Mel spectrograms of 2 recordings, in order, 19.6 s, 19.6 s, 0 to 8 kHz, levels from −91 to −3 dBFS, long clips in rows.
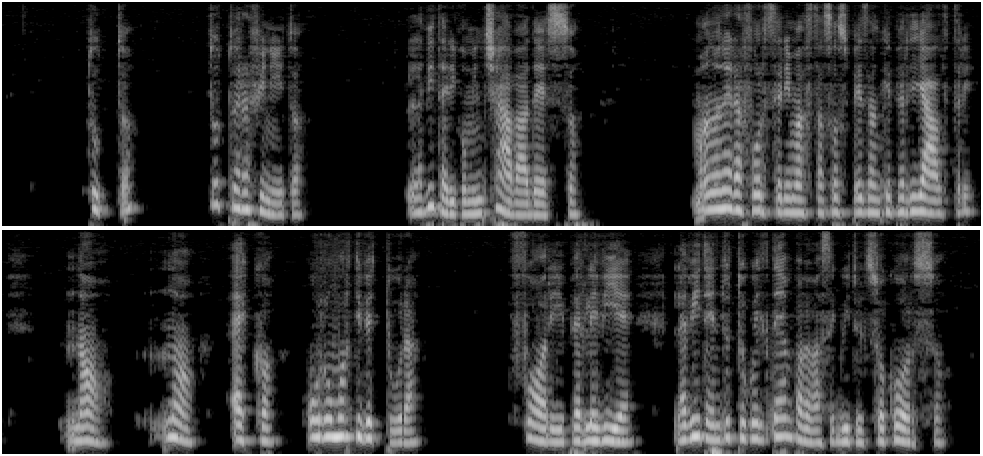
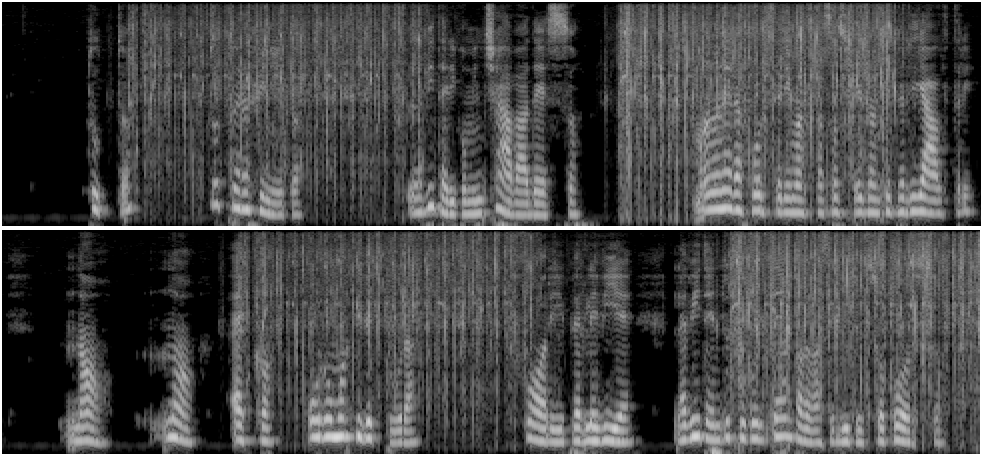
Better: first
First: none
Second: background sound (Rattle (instrument)); 10 dB below the speech

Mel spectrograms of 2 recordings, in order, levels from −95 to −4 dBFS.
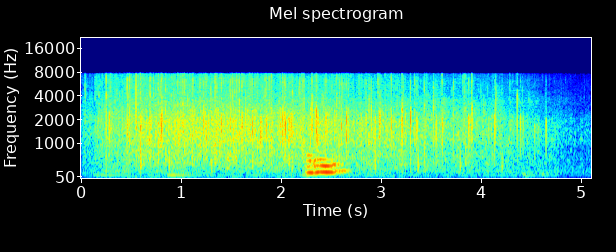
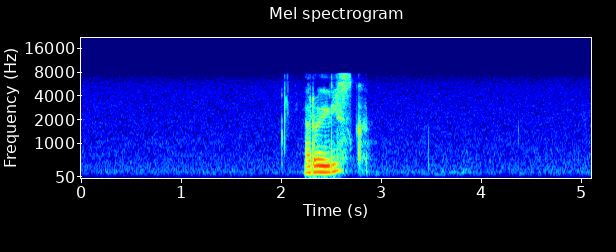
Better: second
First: background sound (Applause); 4 dB above the speech // room echo; dies away in 0.3 s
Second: none

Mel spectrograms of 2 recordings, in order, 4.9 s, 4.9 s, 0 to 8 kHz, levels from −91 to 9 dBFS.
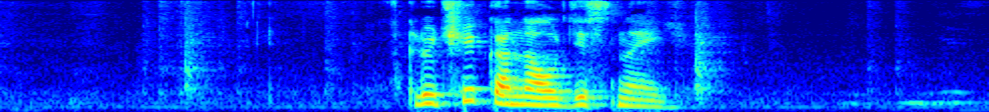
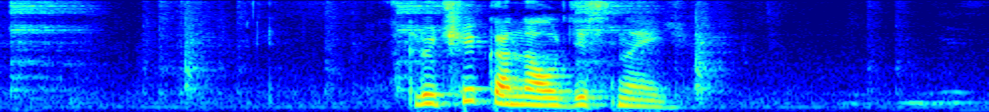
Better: first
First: none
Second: background sound (Hi-hat); 17 dB below the speech

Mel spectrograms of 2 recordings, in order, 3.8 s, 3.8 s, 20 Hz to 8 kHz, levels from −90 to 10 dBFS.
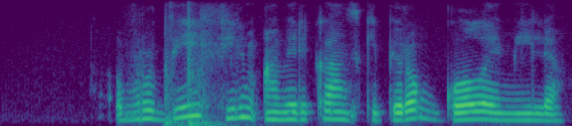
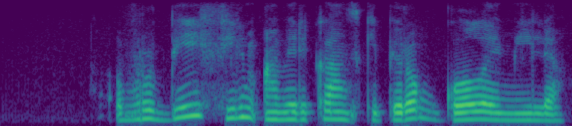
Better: second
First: background sound (Slam); 16 dB below the speech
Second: none

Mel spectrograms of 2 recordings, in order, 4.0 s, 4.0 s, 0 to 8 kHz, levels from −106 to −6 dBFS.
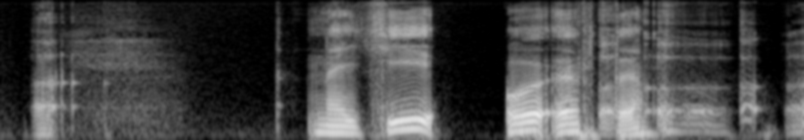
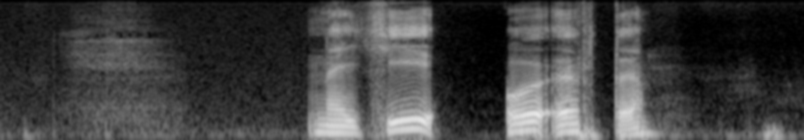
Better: second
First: noise reduction (neural mask model RNNoise)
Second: none

